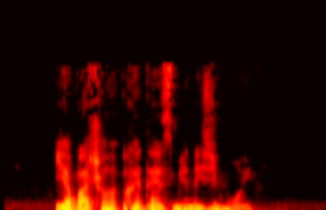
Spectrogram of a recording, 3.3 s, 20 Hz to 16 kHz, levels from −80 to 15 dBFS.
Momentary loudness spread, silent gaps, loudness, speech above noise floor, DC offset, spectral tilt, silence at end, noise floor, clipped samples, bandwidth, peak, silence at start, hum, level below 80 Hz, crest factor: 14 LU; none; -20 LUFS; 40 dB; under 0.1%; -6.5 dB/octave; 0.7 s; -59 dBFS; under 0.1%; 11.5 kHz; -4 dBFS; 0.55 s; none; -60 dBFS; 18 dB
